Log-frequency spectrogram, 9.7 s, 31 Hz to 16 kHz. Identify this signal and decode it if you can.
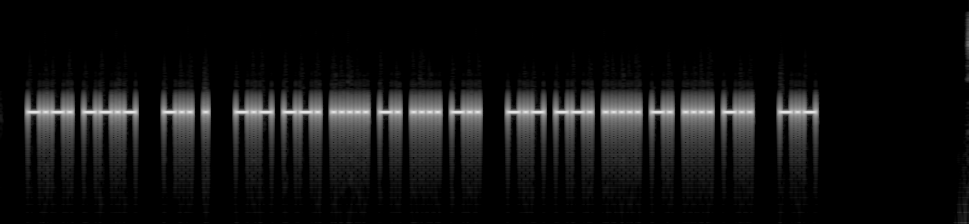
Morse code, heard as a keyed tone, about 28 wpm, 700 Hz. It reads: CQ DE KG5NHD KG5NHD K
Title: Speed-Racing Common QSO Phrases - 30wpm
